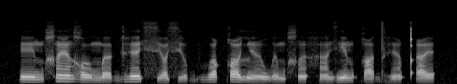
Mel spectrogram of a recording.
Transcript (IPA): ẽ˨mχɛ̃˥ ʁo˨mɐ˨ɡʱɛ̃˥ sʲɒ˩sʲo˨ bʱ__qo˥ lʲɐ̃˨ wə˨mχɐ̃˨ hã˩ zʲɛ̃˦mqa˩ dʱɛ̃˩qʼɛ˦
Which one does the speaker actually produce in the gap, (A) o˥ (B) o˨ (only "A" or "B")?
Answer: A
